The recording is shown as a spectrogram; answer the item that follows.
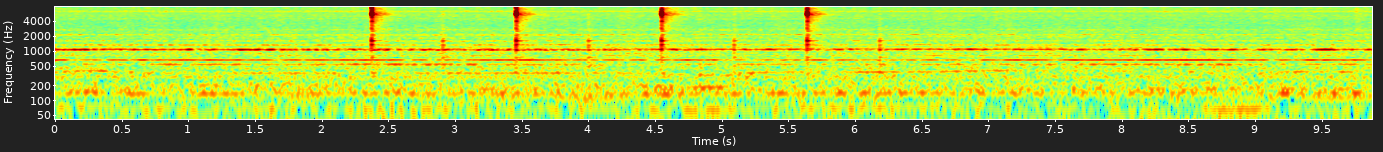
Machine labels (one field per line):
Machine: valve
